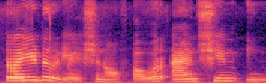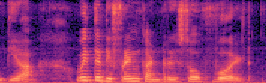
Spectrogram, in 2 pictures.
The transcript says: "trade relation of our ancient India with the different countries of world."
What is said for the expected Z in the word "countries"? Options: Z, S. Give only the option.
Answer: S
